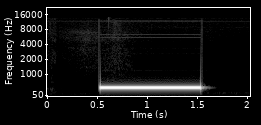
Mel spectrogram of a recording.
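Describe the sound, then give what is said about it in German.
A single telephone ringing tone sounds once, a steady mid-pitched beep lasting about a second, then silence. No one speaks. “Weil dann würde ich sagen, ruf mir jetzt Dominik Mies mit einer ganz anderen Frage an.”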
